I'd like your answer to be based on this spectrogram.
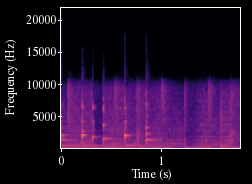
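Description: A spare mobile phone rings with a repeating electronic ringtone melody, several quick tonal notes over a low rhythmic beat, fairly loud and close with no talking.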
